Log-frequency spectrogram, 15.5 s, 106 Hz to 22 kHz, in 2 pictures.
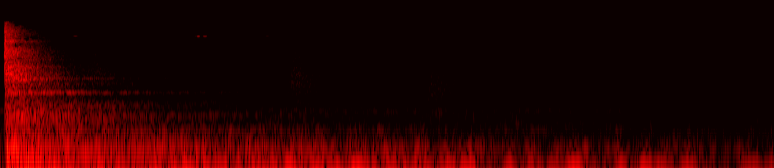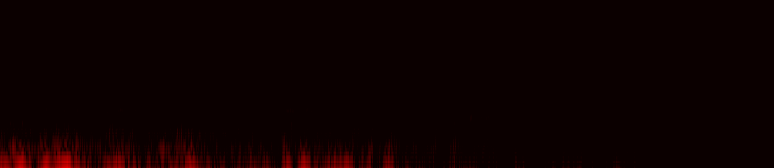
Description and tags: Hitting a 8-story metal spiral stair.
Recorded on a Tascam HD-P2 with two DPA 6001 mics magnet attached inside stair structure.
big, heavy, boom, metallic, impact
